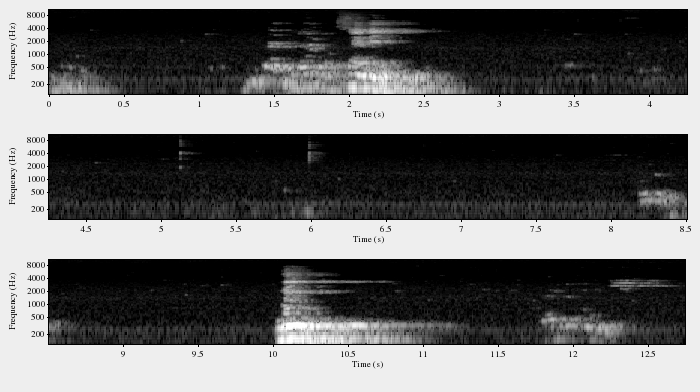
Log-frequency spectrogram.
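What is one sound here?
An elderly man speaks into a microphone in short bursts with pauses.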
